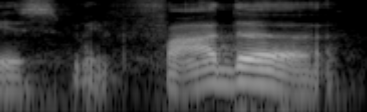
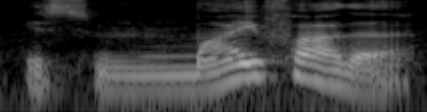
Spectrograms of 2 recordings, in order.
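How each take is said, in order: First: Single out "father"; stress on FATHER. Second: Slow, with "my" stretched and raised; single out "my"; stress on MY. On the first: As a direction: pass over "my", lean on "father". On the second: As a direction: lean hard on "my" before "father". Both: Shown as a demonstration. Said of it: "That is how the meaning changes".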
